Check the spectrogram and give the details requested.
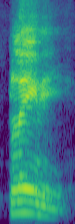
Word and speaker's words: Blaney: Ed, I can pronounce your last name, Blaney. That's right, yeah. Soft A. Blaney.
